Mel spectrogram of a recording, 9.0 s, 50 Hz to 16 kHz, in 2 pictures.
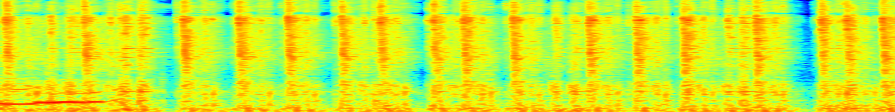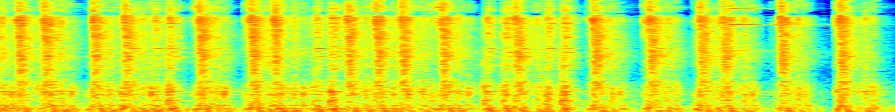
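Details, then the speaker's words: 1963 Olympia SM5 typewriter (cursive font) typing the quick brown fox line: brisk, irregular key clacks, several per second, with a short margin bell near the line end signalling a carriage return. Normal typing. "There's the bell. So when you hear the bell, that tells you to hit the return handle through the house."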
